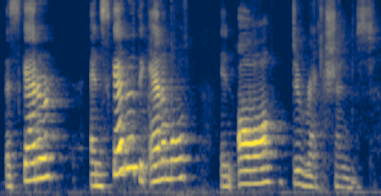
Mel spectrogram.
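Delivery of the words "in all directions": usual speaking voice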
